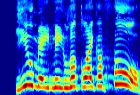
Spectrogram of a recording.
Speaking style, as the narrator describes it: Balaam shouted

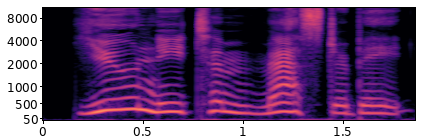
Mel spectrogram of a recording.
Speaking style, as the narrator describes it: she yells

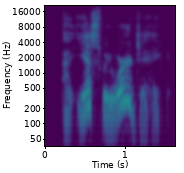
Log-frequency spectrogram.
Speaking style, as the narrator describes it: Natalie said in her most soothing voice

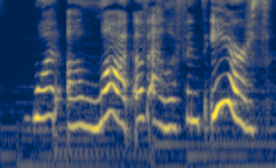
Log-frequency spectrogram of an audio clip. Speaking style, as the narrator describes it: exclaimed Diana

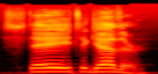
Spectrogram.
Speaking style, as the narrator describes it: Maximus shouts once more

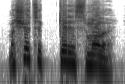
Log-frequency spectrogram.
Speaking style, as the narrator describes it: he exclaimed

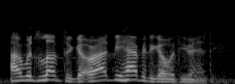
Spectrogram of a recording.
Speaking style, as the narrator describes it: she quickly says

